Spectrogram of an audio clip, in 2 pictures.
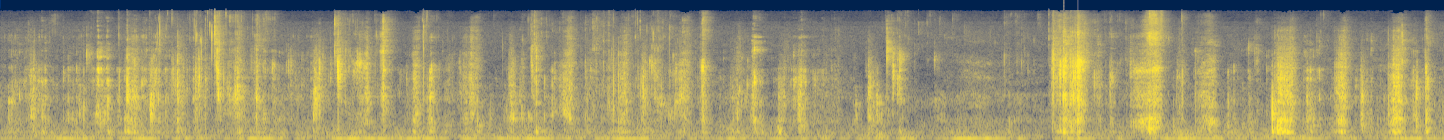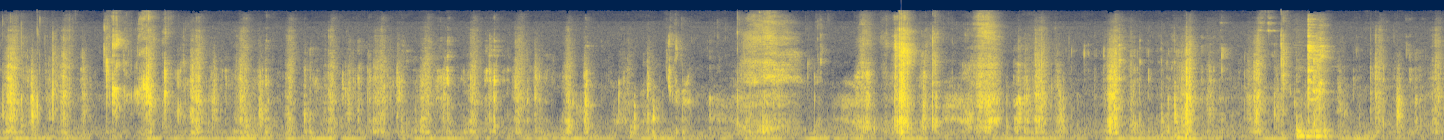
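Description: Close-miked eating sounds of a person chewing spicy kimchi: a dense run of wet, crisp chewing and mouth smacks, louder in clusters about ten seconds in and again a little past twenty seconds.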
